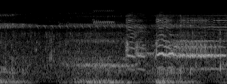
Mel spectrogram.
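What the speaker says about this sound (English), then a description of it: "A chicken hatched from the egg you were incubating." A rooster crows in the video game Zelda: Ocarina of Time, a rising cock-a-doodle-doo call over faint game background sound, moderately loud, with no talking.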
